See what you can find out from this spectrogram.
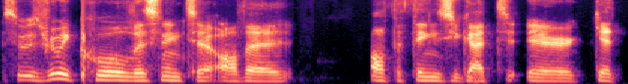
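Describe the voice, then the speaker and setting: A man's voice: mid-range voice, fairly quick, no room sound, studio quality. A man from Pennsylvania hosting a podcast, asking casual questions with hesitant fillers. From Pennsylvania, USA. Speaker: podcast host.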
